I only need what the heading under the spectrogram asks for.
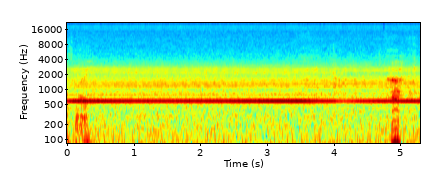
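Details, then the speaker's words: Stromberg Carlson Model 515 radio under test: a steady, even one-pitch hum through the speaker, very pronounced when the speaker is lifted; cause not yet found. "connected and I lift the speaker up I can hear a hum very interesting it's really pronounced when I get the speaker"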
